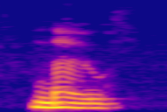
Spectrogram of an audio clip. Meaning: 1. A witty remark; a witticism; a bon mot 2. A word or a motto; a device 3. A note or brief strain on a bugle
- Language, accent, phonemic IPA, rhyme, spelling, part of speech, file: English, Southern England, /məʊ/, -əʊ, mot, noun, LL-Q1860 (eng)-mot.wav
